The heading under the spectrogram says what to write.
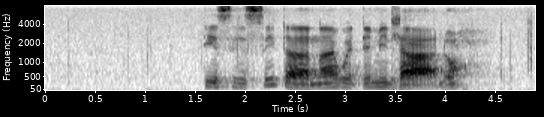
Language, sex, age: Swati, male, 26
